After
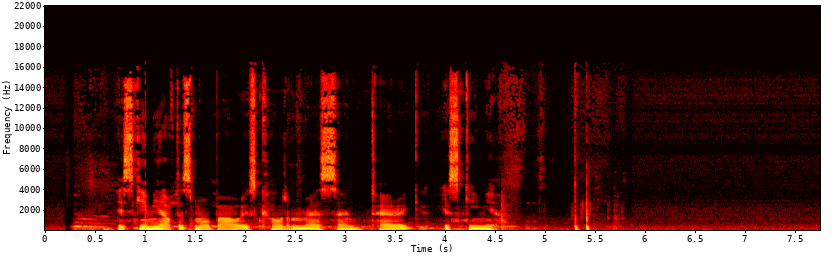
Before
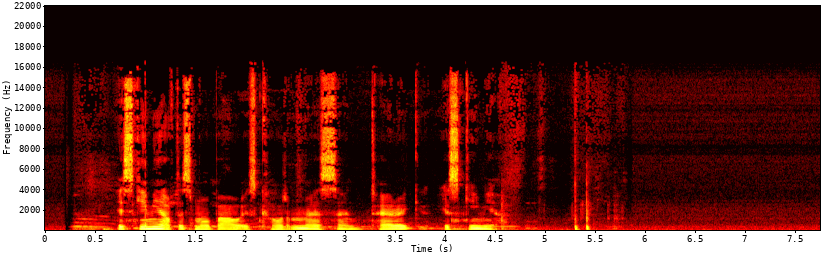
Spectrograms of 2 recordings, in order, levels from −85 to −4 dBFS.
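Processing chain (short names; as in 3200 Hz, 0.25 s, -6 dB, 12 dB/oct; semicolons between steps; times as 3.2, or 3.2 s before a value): limiter -14.5 dBFS, peak gain reduction 9 dB; gain -4 dB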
